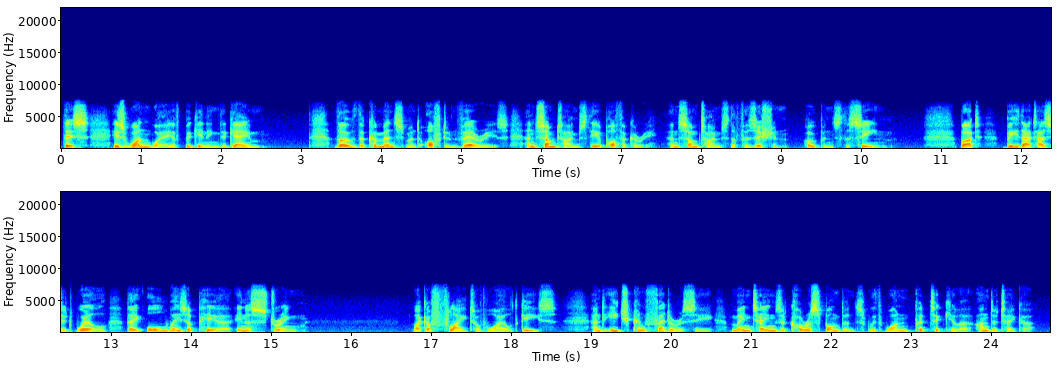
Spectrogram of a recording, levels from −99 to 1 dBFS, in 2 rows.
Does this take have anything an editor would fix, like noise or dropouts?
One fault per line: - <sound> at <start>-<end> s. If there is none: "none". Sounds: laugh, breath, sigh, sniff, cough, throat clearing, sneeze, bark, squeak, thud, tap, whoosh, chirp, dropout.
none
